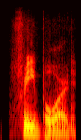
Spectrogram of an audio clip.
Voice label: "freeboard", American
